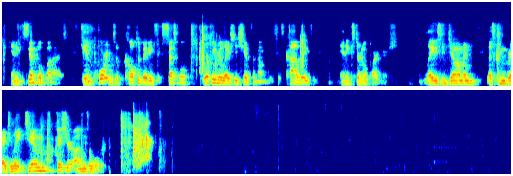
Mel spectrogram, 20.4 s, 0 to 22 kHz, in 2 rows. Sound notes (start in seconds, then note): 12.5 applause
